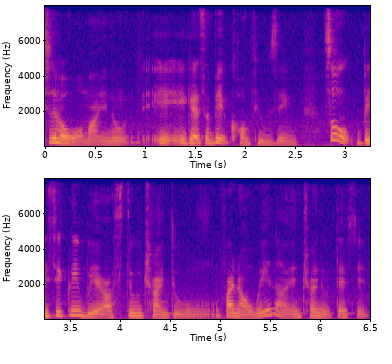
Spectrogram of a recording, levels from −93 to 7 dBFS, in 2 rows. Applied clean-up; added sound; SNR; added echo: none; none; none; none.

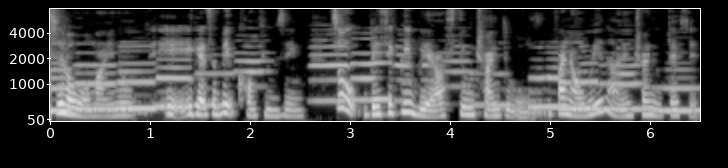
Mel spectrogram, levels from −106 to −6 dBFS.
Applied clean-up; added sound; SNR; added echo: classical method Wiener filter.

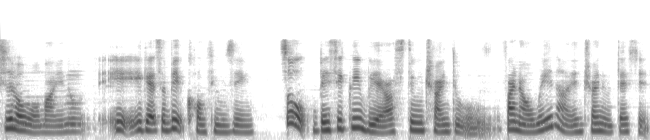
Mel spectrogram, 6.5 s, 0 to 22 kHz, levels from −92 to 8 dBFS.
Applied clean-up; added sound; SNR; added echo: neural mask model DeepFilterNet 3.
